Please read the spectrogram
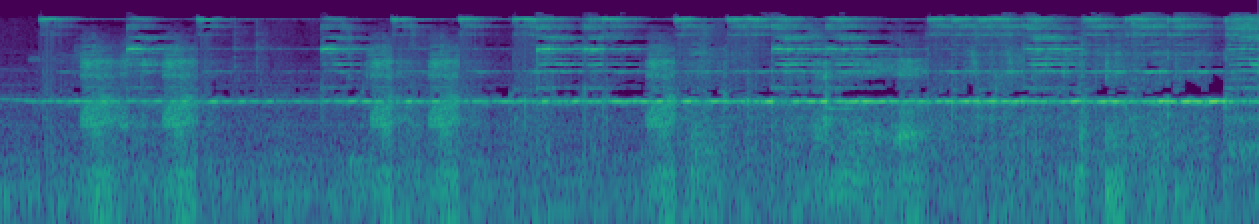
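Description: Live electronic music: metallic, bell-like electronic strikes over a steady high tone. The strikes come in about half a second in, recur roughly every second, and grow denser and louder toward the end.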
